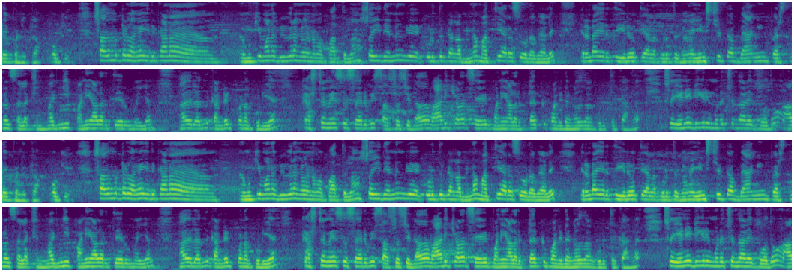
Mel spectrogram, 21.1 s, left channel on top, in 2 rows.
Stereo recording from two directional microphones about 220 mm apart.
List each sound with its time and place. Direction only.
1.3 s a man's voice: 10° right (ahead or behind)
